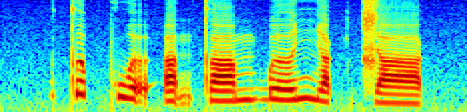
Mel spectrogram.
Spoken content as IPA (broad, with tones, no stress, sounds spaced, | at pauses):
t̪ ə˦˥ p̚ k w ə̰ː˧˨ ʔ a̰˧˨ n t̪ a˨˦ m ɓ əː˨˦ ɲ a˨˩ k̚ t͡ɕ aː˨˩ k̚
